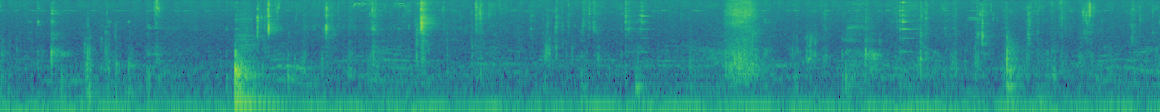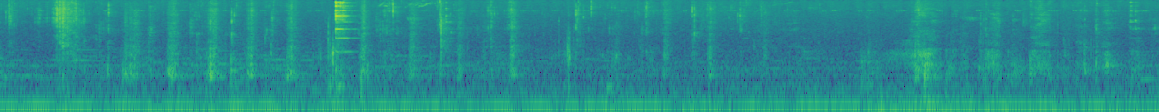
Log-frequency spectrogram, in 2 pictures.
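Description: Close-miked sounds of a man eating paratha and boiled eggs with his hands: chewing, biting and lip smacks, with many small clicks throughout. A loud knock sounds about two seconds in.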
